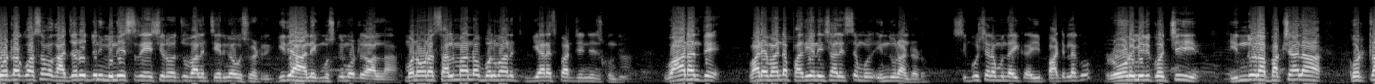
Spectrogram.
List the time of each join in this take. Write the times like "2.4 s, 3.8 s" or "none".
3.9 s, 10.9 s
